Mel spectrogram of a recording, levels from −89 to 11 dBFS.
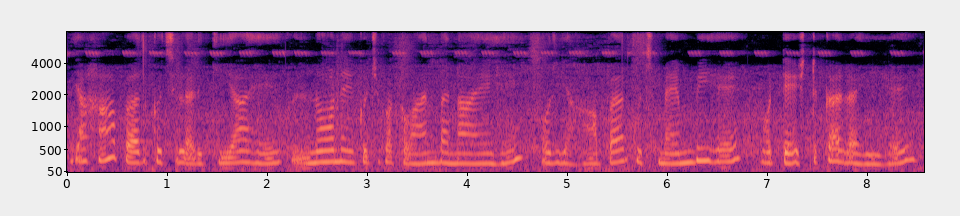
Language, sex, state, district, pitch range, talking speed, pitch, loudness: Hindi, female, Bihar, Purnia, 210-250 Hz, 160 wpm, 230 Hz, -18 LUFS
